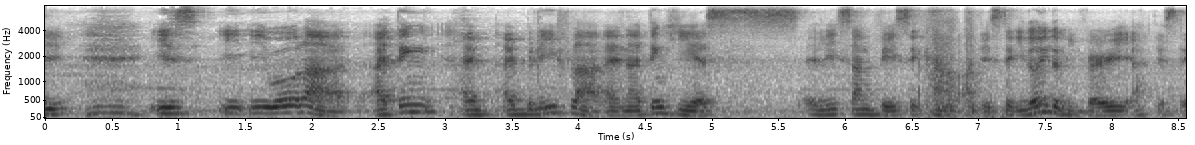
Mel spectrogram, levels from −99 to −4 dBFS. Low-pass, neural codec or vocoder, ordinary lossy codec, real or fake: 7.2 kHz; none; Opus, 24 kbps; real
